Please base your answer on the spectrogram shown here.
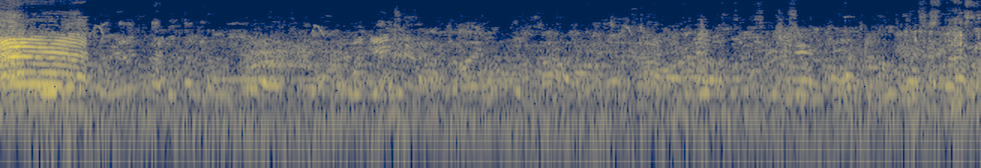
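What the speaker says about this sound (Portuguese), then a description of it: "Parece que é três ovelhas." Sheep bleat at a goat and sheep market in Santa Cruz do Capibaribe, Pernambuco, one loud close bleat at the start, then a crowd chattering with fainter animal calls throughout.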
